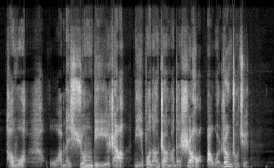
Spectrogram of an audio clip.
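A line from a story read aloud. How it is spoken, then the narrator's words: Frightened, low voice. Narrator (Chinese): 安国公害怕的低声道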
